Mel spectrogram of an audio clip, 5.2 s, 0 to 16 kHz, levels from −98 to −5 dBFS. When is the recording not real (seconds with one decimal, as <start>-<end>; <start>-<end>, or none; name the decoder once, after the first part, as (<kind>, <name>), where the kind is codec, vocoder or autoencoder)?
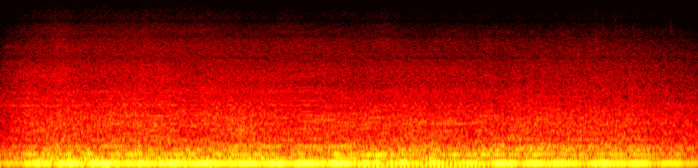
0.8-3.9 (codec, SNAC)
